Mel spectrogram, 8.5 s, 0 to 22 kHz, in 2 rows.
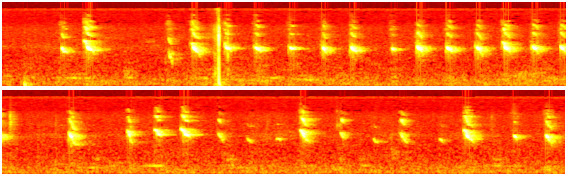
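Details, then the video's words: Guinea pig Nyusha, a pet who lived from summer 2015 to 31 October 2020, singing in her last recording: a long, steady run of high, twittering chirps, about three a second, with a brief pause before the run picks up again. "МОРСКАЯ СВИНКА ПОЕТ"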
